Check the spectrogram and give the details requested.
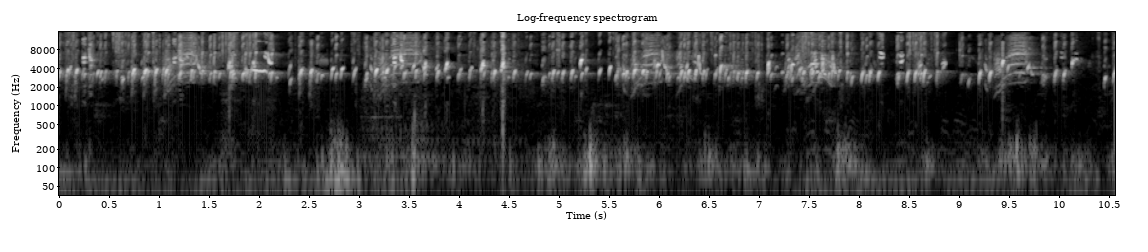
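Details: European goldfinch delivering long runs of jangling, high twitters and tinkling trills, dense and continuous throughout, meant as song training for other birds; faint low thumps underneath.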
